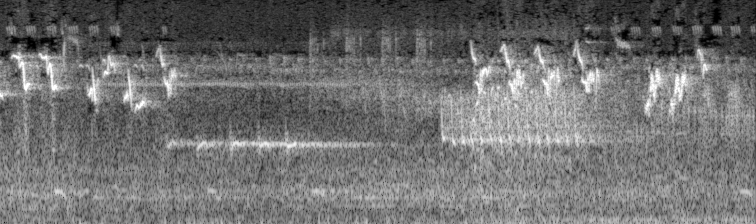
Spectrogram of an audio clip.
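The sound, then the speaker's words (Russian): Thin, high whistles and twittering chirps from birds in a pine forest come in quick bursts at the start and end, with a soft sustained whistle in between, set against a quiet outdoor background. “Шли без дорог, перебирались через сухие болота, мшары, где нога тонула по колено в сухих коричневых мхах, слушали тонкое посвистывание птиц.”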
